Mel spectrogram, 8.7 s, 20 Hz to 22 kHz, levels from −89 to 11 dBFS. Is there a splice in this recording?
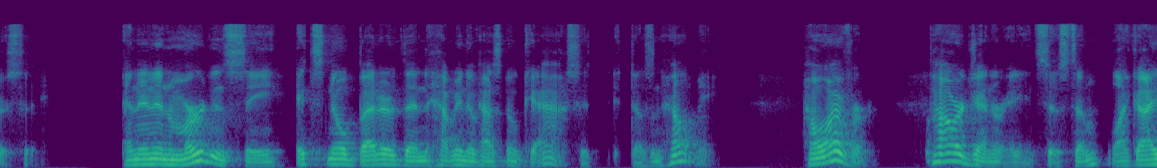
yes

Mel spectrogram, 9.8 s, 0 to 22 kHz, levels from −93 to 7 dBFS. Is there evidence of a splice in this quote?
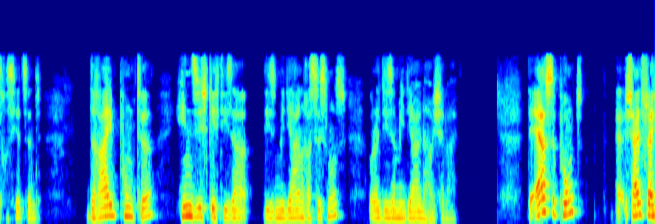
no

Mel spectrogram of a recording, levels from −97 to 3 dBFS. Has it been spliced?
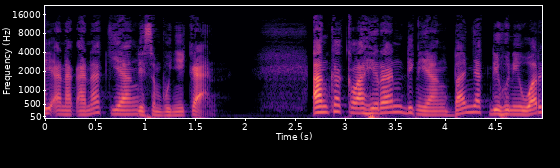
yes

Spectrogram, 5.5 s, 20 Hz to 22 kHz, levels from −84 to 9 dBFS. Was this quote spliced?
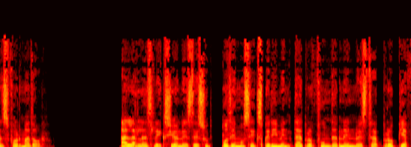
yes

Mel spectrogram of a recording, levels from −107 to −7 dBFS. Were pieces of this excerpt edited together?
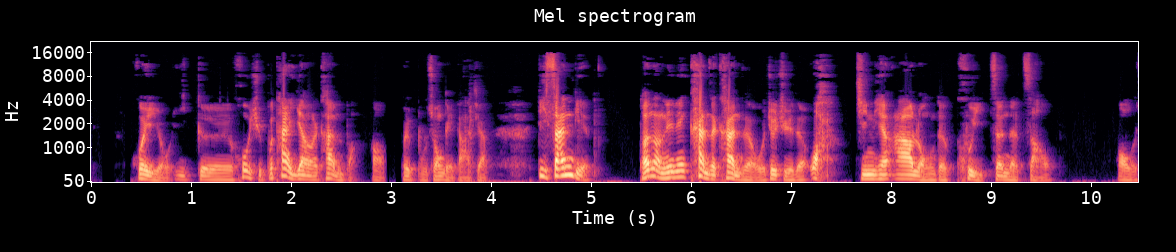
yes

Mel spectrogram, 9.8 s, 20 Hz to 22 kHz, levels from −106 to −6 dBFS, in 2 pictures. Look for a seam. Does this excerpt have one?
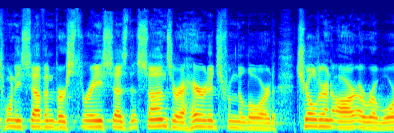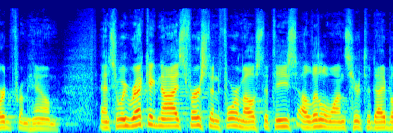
no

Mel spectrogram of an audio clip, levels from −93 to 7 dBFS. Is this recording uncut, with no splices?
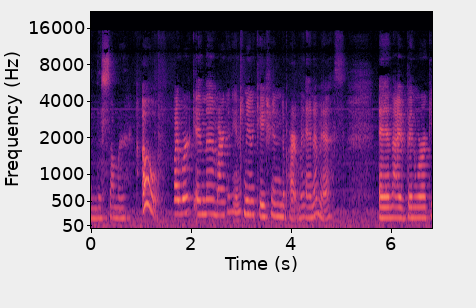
no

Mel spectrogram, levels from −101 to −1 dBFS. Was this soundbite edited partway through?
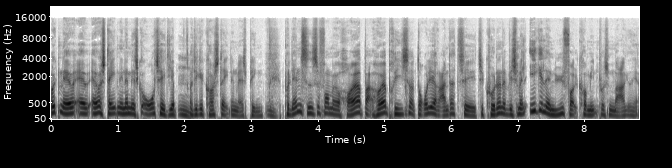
yes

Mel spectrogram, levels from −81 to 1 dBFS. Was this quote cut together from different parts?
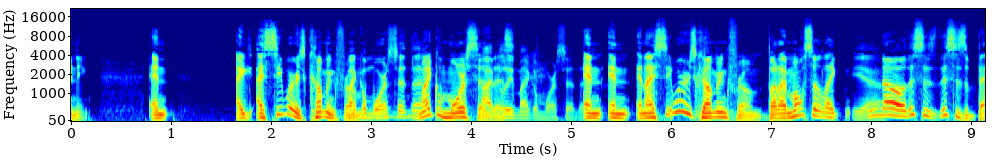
no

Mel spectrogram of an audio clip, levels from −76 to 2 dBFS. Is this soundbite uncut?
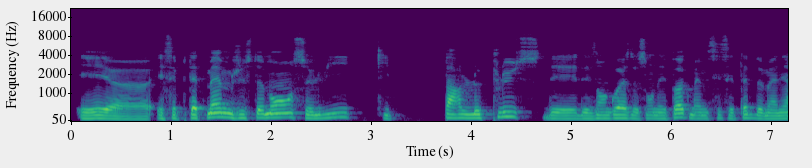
yes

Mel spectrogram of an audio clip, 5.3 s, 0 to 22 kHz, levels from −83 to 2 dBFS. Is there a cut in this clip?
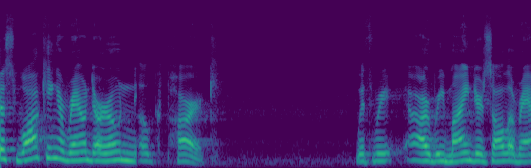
yes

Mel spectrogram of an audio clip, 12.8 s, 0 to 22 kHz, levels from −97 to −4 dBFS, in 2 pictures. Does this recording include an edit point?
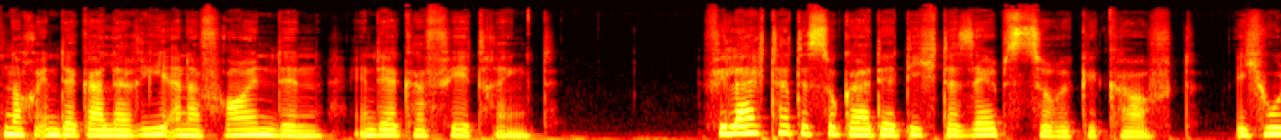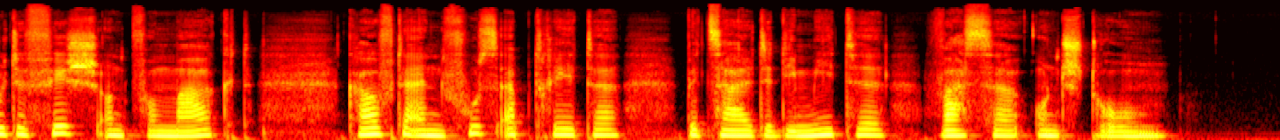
yes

